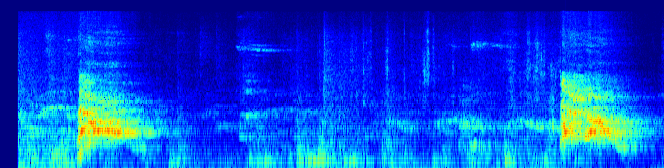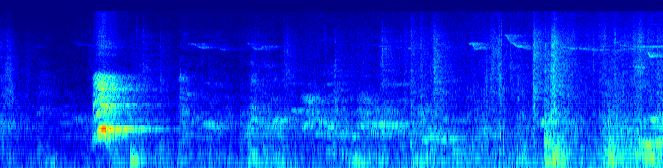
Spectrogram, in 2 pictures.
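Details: Golden Retriever giving three loud, sharp single barks spaced irregularly over ten seconds, with quieter rustling and low household noise between them.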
